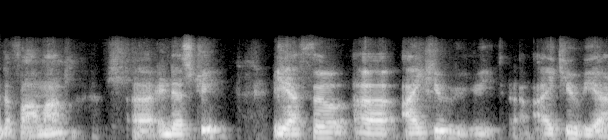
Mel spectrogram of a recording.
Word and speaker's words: IQVIA: So IQVIA, right? Am I pronouncing it right?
